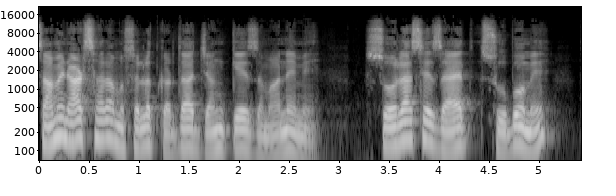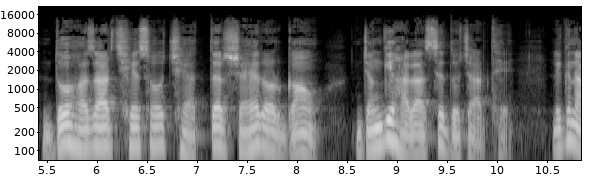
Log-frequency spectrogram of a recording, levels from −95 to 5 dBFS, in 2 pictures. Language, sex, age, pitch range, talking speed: Urdu, male, 50-69, 100-130 Hz, 160 wpm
